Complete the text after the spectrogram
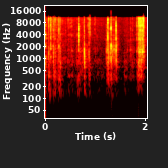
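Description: Keys jingle and scrape in a lock.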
